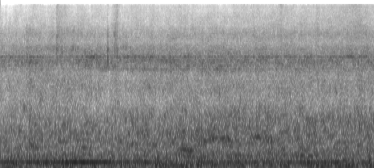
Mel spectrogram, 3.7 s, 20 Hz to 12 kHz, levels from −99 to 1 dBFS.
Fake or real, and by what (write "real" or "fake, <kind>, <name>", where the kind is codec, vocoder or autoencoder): fake, codec, HILCodec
